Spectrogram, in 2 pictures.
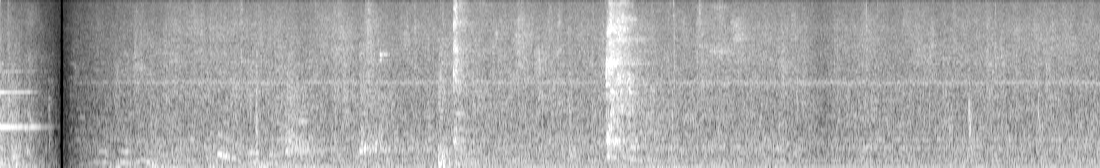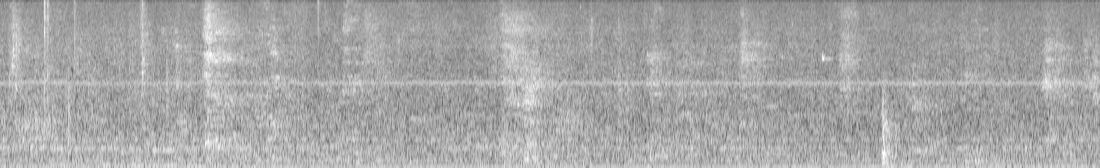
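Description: An audience murmurs and chatters quietly in a large hall.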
